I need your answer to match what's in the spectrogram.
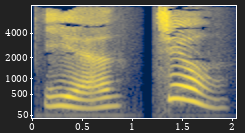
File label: "yan3jing4", Chinese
